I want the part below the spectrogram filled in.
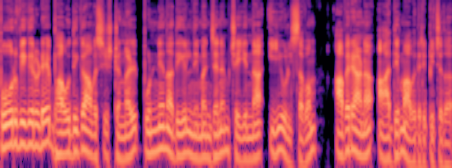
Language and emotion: Malayalam, neutral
